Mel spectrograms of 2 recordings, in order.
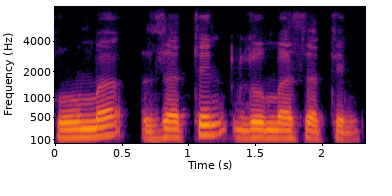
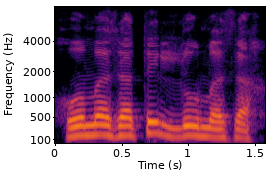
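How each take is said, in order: First: The last word ends with a full 'tin'. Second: The last word ends with a short 'ah'. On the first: The reading continues without stopping. "इस तरह है हुमज़तिन लुमज़तिन" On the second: The reader stops at this word. "हम वक्फ करेंगे तो लुमज़तिन नहीं पढ़ेंगे, बल्कि क्या पढ़ेंगे, उसको हा पढ़ेंगे"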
